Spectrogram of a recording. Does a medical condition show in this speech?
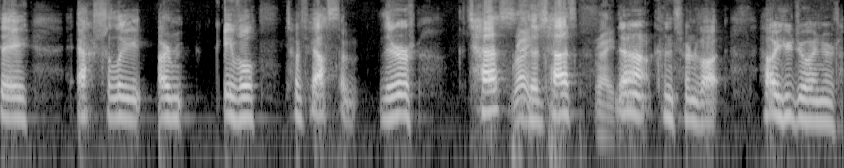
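Yes: cerebral palsy, mild; speech sounds atypical, had early speech therapy.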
